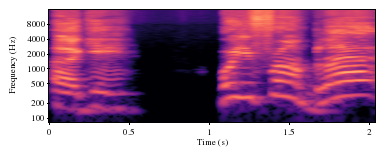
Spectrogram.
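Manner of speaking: slow, challenging Oakland street voice. Showing how gang members from Oakland talk: imitating Oakland norteño talk. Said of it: "norteños from Oakland be like this".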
